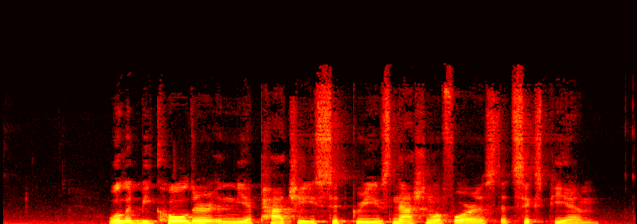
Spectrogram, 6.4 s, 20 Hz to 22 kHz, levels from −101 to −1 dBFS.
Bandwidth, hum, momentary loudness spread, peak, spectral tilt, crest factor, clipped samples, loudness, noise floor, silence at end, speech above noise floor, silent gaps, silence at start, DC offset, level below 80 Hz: 14.5 kHz; none; 10 LU; -10 dBFS; -7 dB/octave; 18 dB; under 0.1%; -26 LUFS; -64 dBFS; 0.4 s; 39 dB; none; 1.1 s; under 0.1%; -66 dBFS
